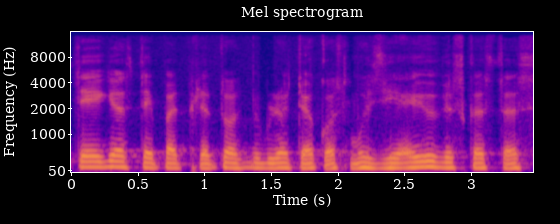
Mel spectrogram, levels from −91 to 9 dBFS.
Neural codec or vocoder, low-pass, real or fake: vocoder, 44.1 kHz, 128 mel bands every 512 samples, BigVGAN v2; 14.4 kHz; fake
